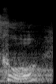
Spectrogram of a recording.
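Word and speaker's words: Kuhl: is Dr cool because her last name is spelled k-u-h-l and it's pronounced cool so Dr cool has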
